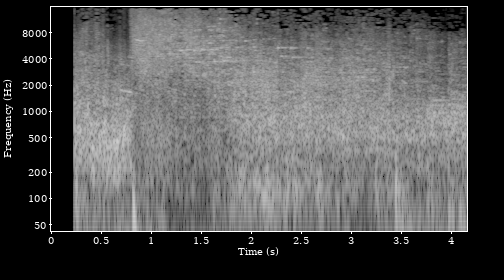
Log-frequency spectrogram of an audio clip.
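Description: Intro sound effect of something shattering: a loud crash that begins abruptly just after the start and slowly fades away.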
